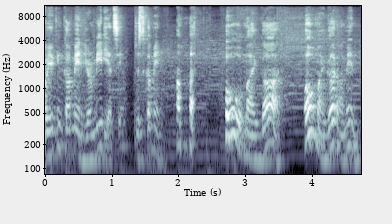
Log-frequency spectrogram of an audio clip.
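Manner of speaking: ordinary delivery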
